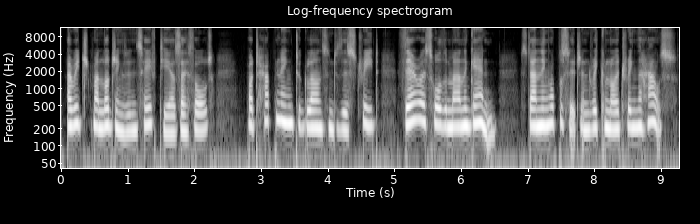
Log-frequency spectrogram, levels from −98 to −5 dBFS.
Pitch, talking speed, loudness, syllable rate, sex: 215 Hz, 180 wpm, -17 LUFS, 6.0 syllables/s, female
